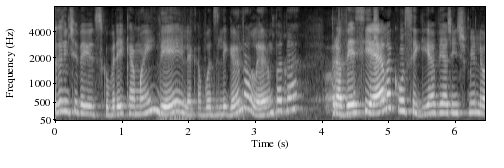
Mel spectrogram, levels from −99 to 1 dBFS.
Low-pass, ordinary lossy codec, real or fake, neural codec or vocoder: none; none; real; none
